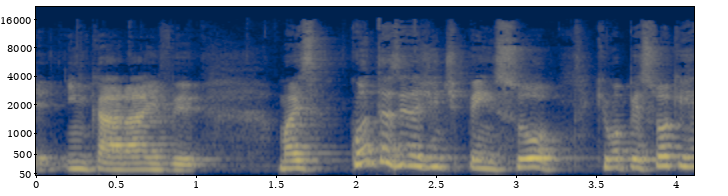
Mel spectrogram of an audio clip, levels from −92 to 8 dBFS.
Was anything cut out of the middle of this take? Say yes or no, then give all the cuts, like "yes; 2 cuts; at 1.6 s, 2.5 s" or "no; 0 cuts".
no; 0 cuts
